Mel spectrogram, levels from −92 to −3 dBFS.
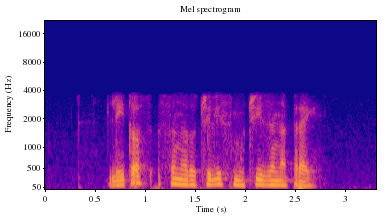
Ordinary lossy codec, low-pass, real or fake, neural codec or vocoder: Opus, 16 kbps; 3.6 kHz; real; none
